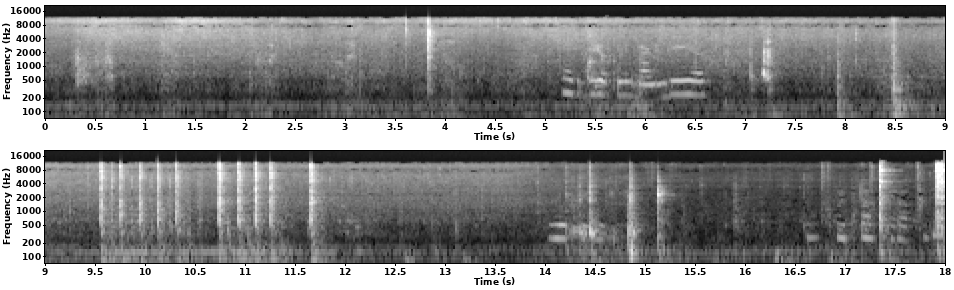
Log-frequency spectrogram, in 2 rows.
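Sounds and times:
metal ladle stirring in a pan: 0.0s - 12.2s
faint sizzle: 0.0s - 18.0s.

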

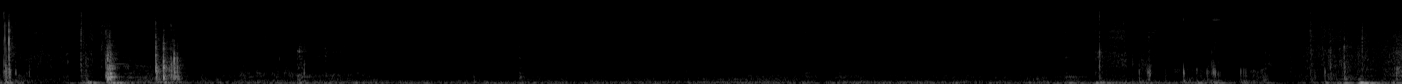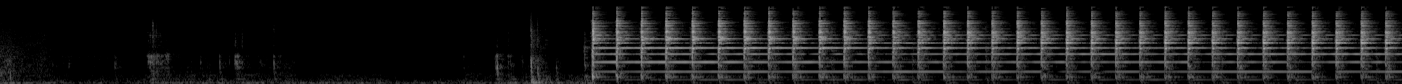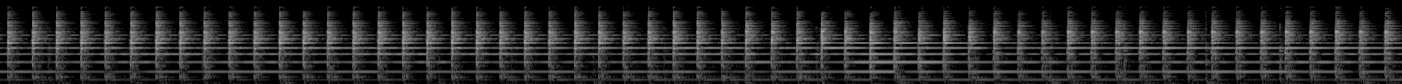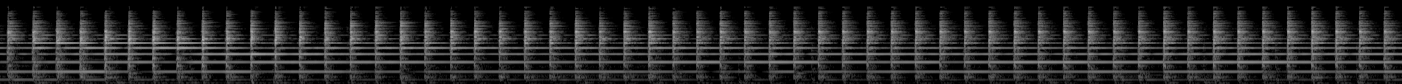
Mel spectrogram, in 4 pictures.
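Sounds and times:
railroad crossing bell ringing: 19.9s - 56.0s.

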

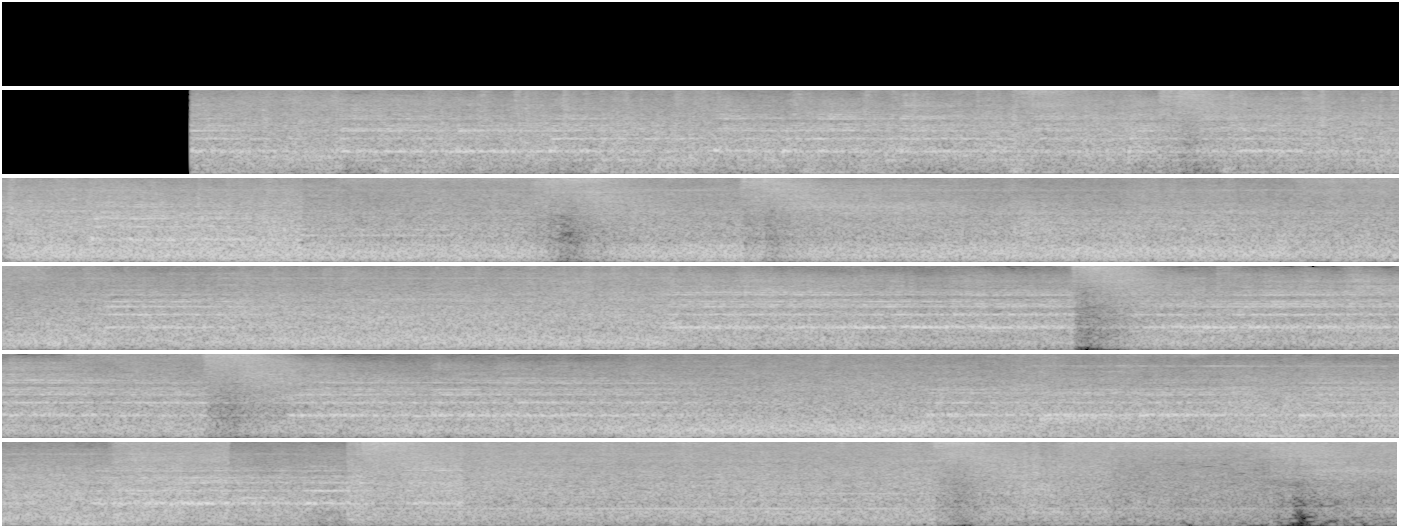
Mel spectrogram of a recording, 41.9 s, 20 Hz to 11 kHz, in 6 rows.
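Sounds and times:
machine whine: 8.0s - 41.9s
machinery running: 8.0s - 41.9s.

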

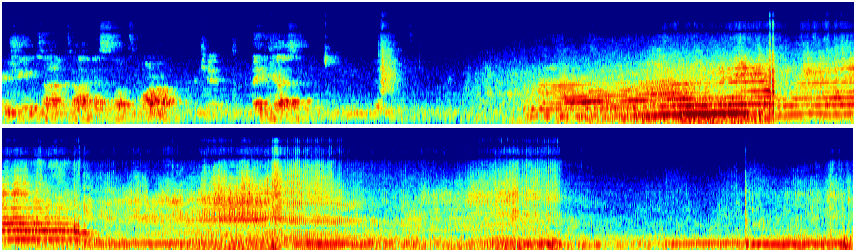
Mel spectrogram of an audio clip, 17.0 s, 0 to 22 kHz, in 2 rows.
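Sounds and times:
racing engine at high revs: 4.6s - 17.0s.

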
